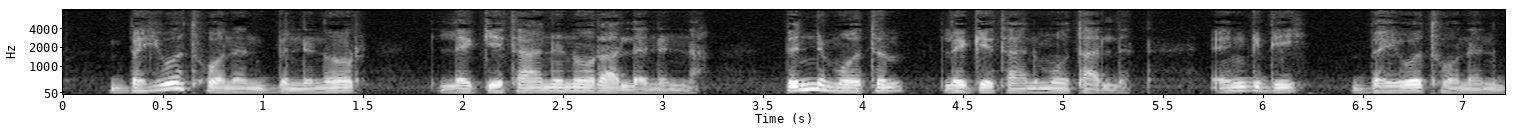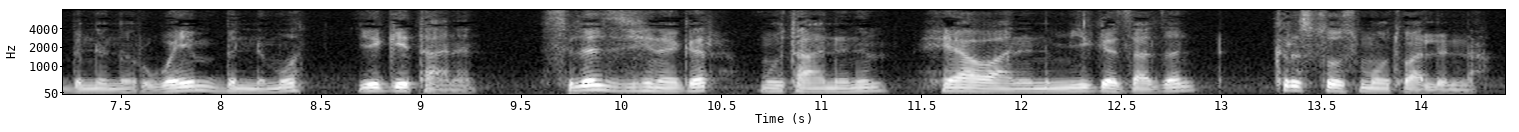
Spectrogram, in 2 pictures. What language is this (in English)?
Amharic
